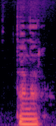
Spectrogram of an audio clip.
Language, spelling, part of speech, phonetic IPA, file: Polish, talar, noun, [ˈtalar], LL-Q809 (pol)-talar.wav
